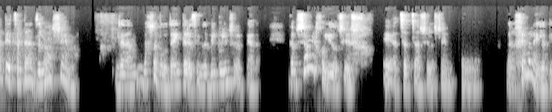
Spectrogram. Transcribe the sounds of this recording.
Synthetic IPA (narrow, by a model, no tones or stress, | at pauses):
atet͡sadaːt̪zelo̞aʃe̞m | zeamaχʃavo̞tzeainteʁesimzeabilbulimʃela̰bneadam | ɡamʃamjeχo̞lijo̞tʃejeʃ | at͡sat͡saʃe̞̰laʃe̞̰mṵ | meʁaχe̞malajeladḭ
